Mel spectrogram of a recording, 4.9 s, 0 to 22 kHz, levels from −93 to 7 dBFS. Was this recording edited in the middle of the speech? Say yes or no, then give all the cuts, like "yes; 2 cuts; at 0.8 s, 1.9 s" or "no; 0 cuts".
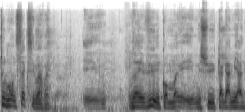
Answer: no; 0 cuts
